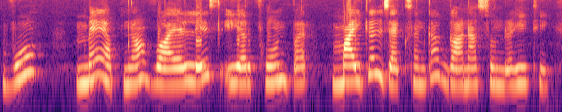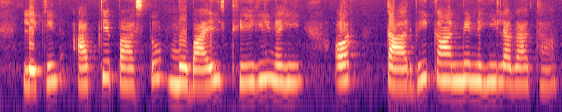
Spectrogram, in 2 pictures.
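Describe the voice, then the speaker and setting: A woman's voice: on the high side, unhurried, warm tone, lightly acted. A woman voicing a chatty, modern sister-in-law who speaks in a bubbly way.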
